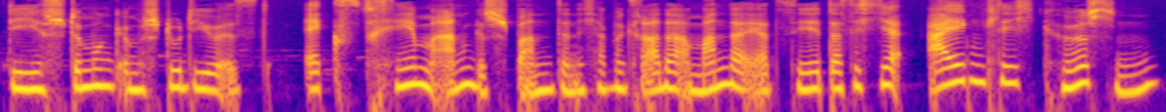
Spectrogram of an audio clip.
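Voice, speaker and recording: A woman's voice: medium pitch, measured pace, hardly any pauses, no echo, soft background music. A young adult woman co-hosting a podcast, chatting casually and telling self-mocking anecdotes. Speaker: podcast co-host. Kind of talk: casual chat. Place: podcast studio in Berlin.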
